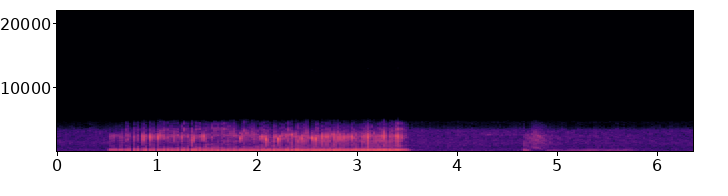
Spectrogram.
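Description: A French Bulldog snores with a long, fluttering rattle of rapid throaty pulses.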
